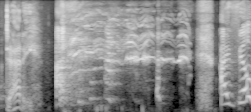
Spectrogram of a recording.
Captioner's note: laugh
